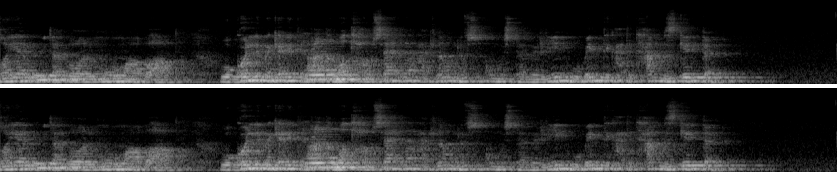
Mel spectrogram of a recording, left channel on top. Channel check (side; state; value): both; normal; correlation 0.90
